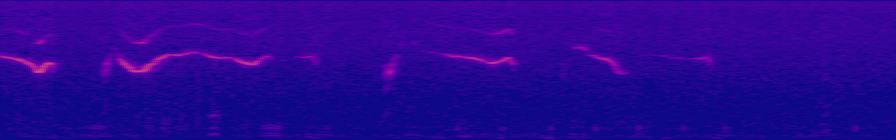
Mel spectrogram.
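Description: A bird singing faintly: a run of short whistled notes that slide up and down, the longest one dipping and then rising, stopping about five seconds in.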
